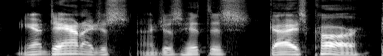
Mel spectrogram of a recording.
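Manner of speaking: put-on raspy, nasal man's voice. Retelling Grayson calling his dad after hitting a car, in Grayson's raspy, nasally voice. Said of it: "a little bit of a raspy, nasally voice".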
